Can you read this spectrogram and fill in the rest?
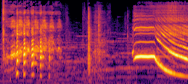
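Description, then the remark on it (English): Brief laughter, then a loud vocal imitation of a slide whistle: a held high note that slides steadily downward in pitch, alone. “I wish I had a slide whistle right now.”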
